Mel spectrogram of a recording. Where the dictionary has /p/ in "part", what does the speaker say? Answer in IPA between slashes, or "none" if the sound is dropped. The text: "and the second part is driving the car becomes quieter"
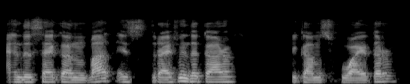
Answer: /b/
